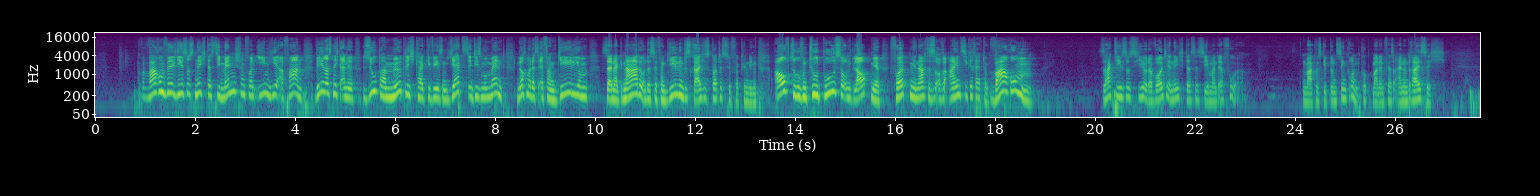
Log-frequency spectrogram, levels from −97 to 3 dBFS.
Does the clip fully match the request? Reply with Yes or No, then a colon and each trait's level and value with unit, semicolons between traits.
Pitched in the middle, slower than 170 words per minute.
Yes: medium, 175 Hz; average, 155 wpm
